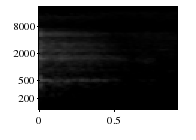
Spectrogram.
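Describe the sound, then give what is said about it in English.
A big, drawn-out yawn from one person, starting loud and breathy with a voiced tone, then trailing off into a quieter sigh over about a second. “Oop, that was a big yawn from ….”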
